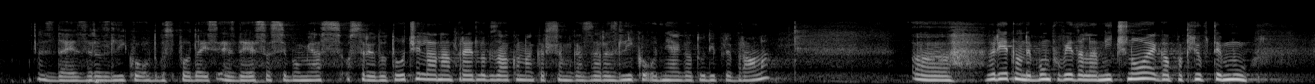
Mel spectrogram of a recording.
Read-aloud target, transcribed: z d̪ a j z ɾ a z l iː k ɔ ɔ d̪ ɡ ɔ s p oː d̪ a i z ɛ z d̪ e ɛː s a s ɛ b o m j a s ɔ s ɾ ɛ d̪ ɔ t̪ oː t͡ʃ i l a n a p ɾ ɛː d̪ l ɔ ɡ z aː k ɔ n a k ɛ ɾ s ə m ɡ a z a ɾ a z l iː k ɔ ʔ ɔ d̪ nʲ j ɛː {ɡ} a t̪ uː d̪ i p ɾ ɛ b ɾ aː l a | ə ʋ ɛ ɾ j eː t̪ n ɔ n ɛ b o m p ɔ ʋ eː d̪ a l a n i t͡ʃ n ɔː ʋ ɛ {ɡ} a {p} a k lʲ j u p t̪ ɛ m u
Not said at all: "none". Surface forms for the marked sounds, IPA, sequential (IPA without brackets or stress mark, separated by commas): ɡ, ɡ, p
